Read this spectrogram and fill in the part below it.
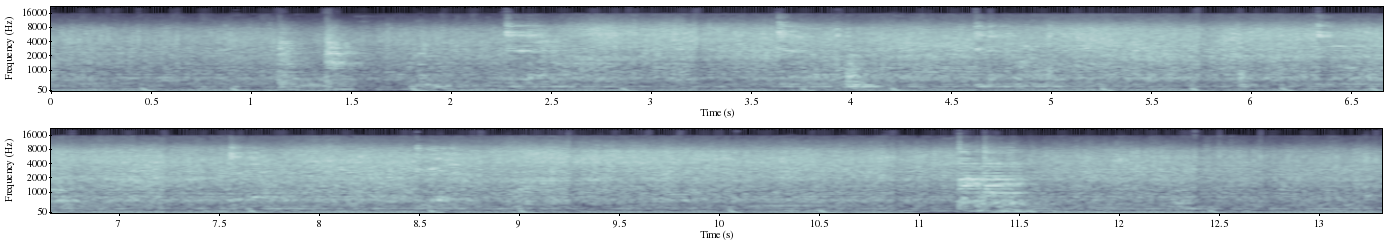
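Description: Chopped chillies sizzle and crackle steadily in a hot pan, a loud, continuous frying hiss for the whole stretch with occasional stirring scrapes and no talk.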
